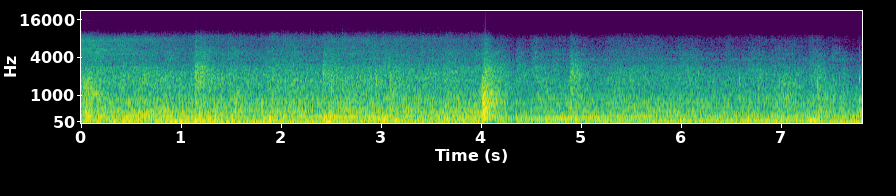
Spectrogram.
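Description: Steady low hum inside a passenger train carriage, with a few light knocks and one sharper knock about four seconds in.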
